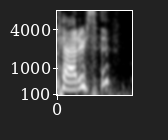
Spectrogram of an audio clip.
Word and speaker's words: Pattinson: they said name wrong. – Patterson. Robert Pattinson.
